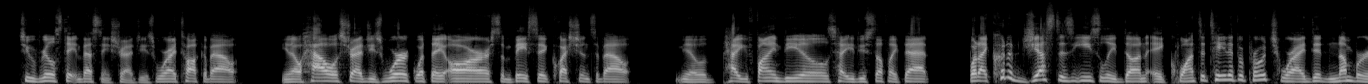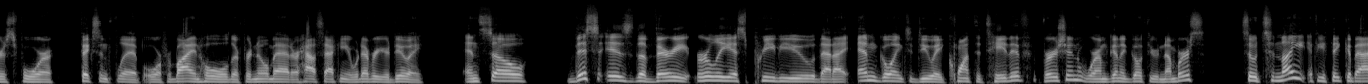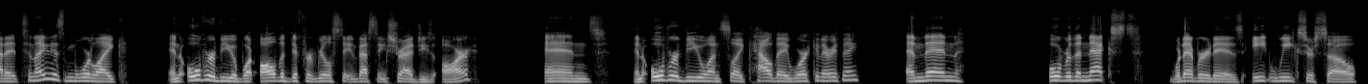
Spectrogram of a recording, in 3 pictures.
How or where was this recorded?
live audience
